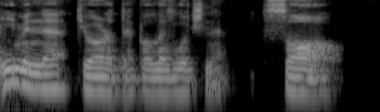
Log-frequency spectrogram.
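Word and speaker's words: صَ: Все эти буквы, когда огласованы фатхой, произносятся через звук О.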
